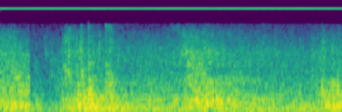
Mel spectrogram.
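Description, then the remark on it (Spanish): Elevator doors slide open with a steady mechanical rumble and hiss, lasting a few seconds at moderate volume, with a slight swell partway through, as a man steps out looking from side to side. “Arriba Ted sale del ascensor mirando a los lados.”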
